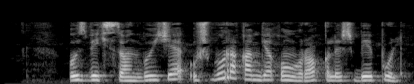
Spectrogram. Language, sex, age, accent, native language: Uzbek, female, 18-24, Buxoro, Uzbek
